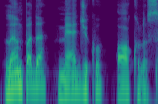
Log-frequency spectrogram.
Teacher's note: E por fim, as propoxítonas com a tônica na antipenúltima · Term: proparoxítonas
